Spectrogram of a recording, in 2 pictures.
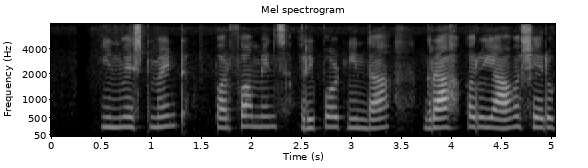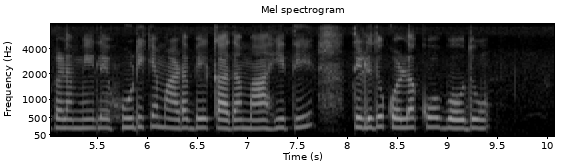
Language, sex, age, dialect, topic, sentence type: Kannada, male, 18-24, Mysore Kannada, banking, statement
